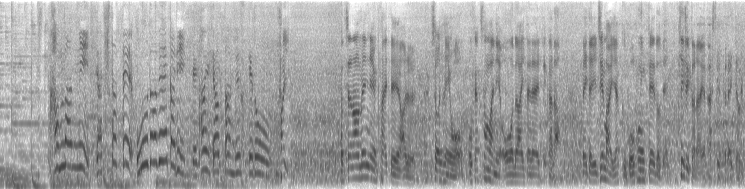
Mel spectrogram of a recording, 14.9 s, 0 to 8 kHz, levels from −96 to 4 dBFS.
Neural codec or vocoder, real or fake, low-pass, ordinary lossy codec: codec, 16 kHz, 4 kbps, X-Codec, HuBERT features, trained on balanced general audio; fake; none; none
